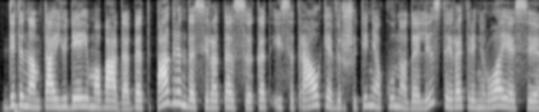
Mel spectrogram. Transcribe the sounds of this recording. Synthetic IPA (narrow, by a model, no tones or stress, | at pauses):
d̪ʲɪd̪ʲɪnɐmt̪ɑːjʊd̪ʲeːjɪmoːbɑːd̪ɑbʲɛt̪pɑːɡɾʲɪnd̪ɐsiːɾɐt̪ɐskɐt̪ɪʃsʲɪt̪ɾɐʊkʲɛʋʲɪɾʃʊt̪ʲɪnʲeːkuːnoːd̪ɐlʲɪst̪ɐɪiɾɐt̪ʲɾʲɛnʲɪɾuɔjɛsʲɪ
